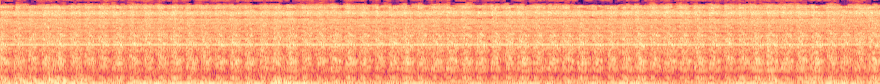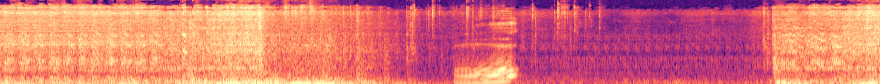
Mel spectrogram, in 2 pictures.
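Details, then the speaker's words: Old Chrysler (Mopar) not started for two to three months, no start: long, even cranking without a single firing stroke, then a pause and a brief whirr; it was out of fuel and ran once gas was added. "now to be honest with you guys i think it just might be out of gas surprise surprise"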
